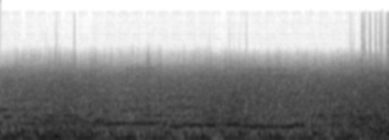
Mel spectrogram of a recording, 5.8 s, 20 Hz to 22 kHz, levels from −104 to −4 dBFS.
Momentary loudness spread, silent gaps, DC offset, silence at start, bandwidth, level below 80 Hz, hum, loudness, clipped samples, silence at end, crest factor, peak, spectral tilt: 3 LU; none; under 0.1%; 0 s; 5.6 kHz; -24 dBFS; none; -17 LUFS; under 0.1%; 0 s; 12 dB; -4 dBFS; -9 dB/octave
